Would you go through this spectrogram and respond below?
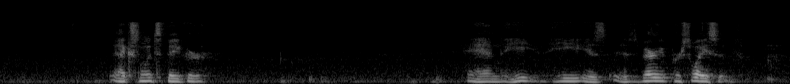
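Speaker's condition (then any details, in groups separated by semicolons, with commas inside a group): Parkinson's disease, stage 3; not speaking too fast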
